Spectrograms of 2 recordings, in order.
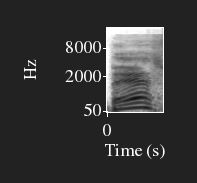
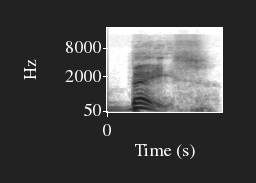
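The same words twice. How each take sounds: First: It is pronounced as the fish name. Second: It is pronounced as the music word. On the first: The fish. "You call it bass fish" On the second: The instrument. "or bass, like you play in a, in a uh, band"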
